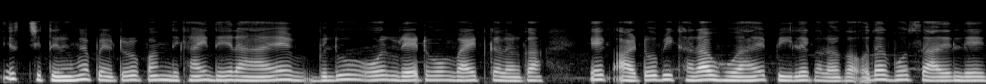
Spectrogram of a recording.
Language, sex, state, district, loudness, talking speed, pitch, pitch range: Hindi, female, Madhya Pradesh, Bhopal, -14 LUFS, 175 wpm, 195 Hz, 185-205 Hz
